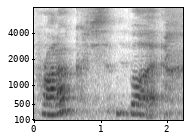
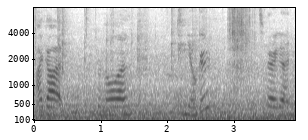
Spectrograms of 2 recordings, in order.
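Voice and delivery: quiet; 8 dB quieter, faster than usual. Real, not acted. Quiet talk at breakfast table.

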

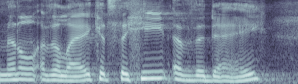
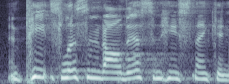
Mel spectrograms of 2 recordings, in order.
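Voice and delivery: usual speaking voice

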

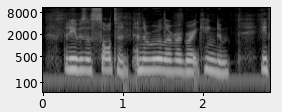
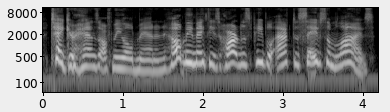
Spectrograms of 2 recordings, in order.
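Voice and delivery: loud, raised, furious protest; angry demand; 6 semitones higher, 8 dB louder than usual. Acted. Sultan fights off the old man, loud and angry. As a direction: shake him off and demand help.

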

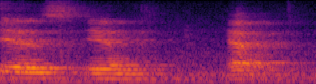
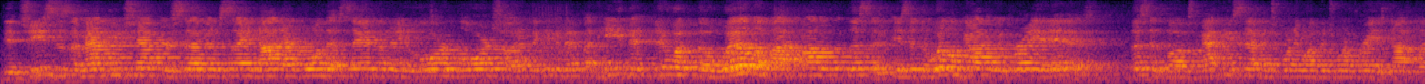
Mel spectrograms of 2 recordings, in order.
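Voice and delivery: raised, urgent scripture challenge; forceful preaching; 9 semitones higher, 8 dB louder than usual. Real, not acted. Preacher challenging the church with Jesus's words, forceful preaching. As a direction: press the congregation with the verse.

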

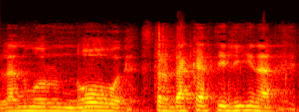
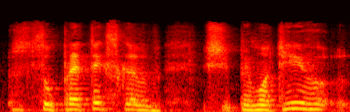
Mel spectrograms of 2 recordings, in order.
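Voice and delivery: halting, stammered excuses; embarrassed, faltering backpedal; flustered apology. Acted. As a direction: grope for words with pauses after each fragment. Sees wrong woman, apologises confusedly.

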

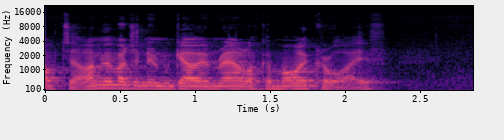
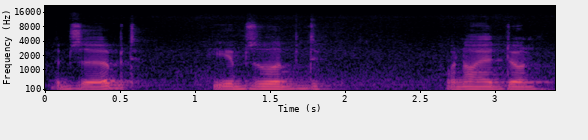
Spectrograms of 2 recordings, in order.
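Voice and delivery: ordinary delivery

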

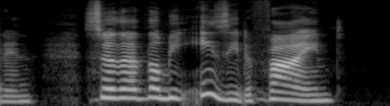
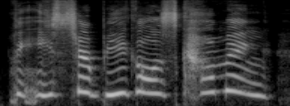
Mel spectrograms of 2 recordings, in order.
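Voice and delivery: much higher, thrilled announcement; excited; 11 semitones higher, 3 dB louder than usual. Acted. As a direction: announce him with wonder. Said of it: "Linus gasps".

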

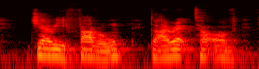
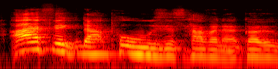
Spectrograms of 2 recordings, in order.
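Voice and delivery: ordinary delivery

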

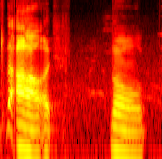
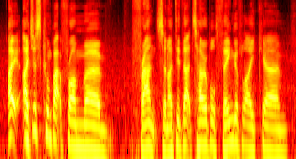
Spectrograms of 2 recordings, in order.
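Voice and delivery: usual speaking voice

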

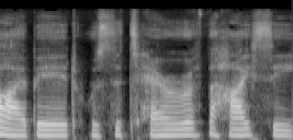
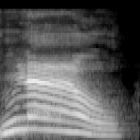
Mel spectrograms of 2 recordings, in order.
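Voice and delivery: a loud, higher barked "Now!"; shouted command; 6 semitones higher, 8 dB louder than usual. Acted. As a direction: snap the last word out at the crew. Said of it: "Captain Firebeard shouted".

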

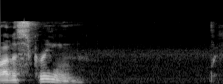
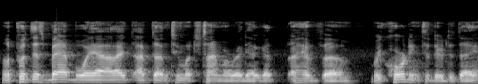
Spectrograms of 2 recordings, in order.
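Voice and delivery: normal talking voice

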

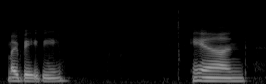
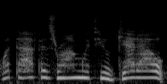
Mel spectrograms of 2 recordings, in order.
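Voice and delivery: high, fast mock outrage without volume; retold outrage; 10 semitones higher, 4 dB quieter than usual. Boyfriend orders landlord out of the home, imitated outrage.

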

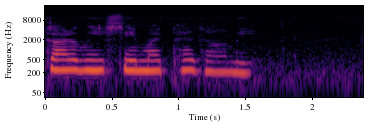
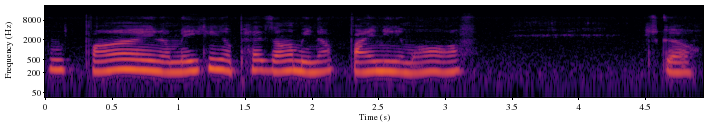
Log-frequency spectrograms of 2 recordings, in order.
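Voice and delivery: normal talking voice

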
